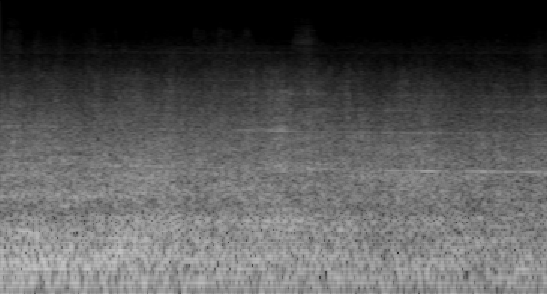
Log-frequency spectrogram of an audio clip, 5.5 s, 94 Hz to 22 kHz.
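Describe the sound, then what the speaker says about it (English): An American Airlines A321neo takes off at LAX, a loud, steady, broadband engine roar with deep rumble that stays constant throughout, close and dominant, with no talk. "This takeoff is American 1303 departing to Charlotte on an A321neo."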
